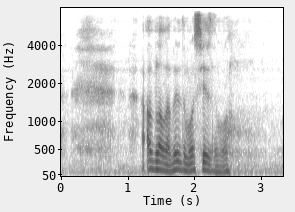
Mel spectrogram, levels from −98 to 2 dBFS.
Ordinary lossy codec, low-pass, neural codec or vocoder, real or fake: none; 7.2 kHz; codec, 24 kHz, 6 kbps, HILCodec; fake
